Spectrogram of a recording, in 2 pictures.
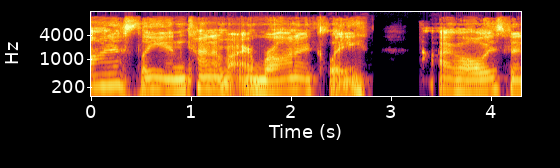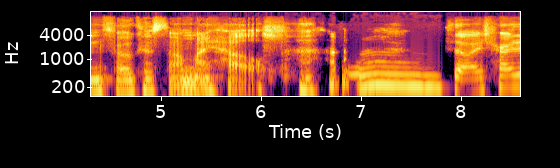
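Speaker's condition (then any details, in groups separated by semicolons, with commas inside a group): ALS (Lou Gehrig's disease); fast progressing form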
